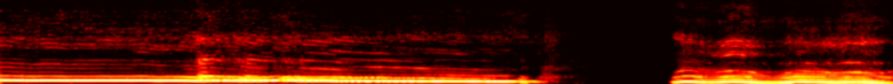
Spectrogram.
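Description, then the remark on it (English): A person lets out a loud, drawn-out hound-dog howl that slowly slides downward, then after a brief pause launches a second, wavering howl, imitating a baying dog with no talking. “if you guys are listening to the podcast and you hear the bark or the howl”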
